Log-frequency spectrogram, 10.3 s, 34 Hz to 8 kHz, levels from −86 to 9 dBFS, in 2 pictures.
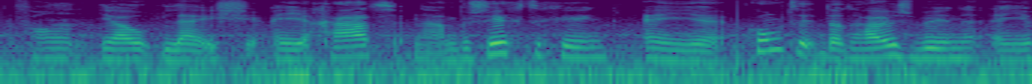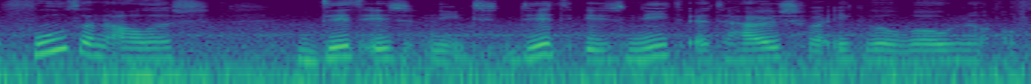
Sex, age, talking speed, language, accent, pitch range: female, 40-59, 205 wpm, Dutch, Dutch, 160-195 Hz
